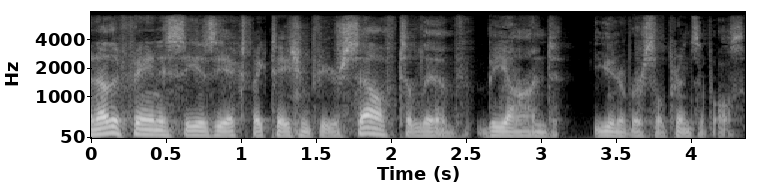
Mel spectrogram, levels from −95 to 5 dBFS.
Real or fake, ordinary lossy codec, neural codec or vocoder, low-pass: real; AAC, 32 kbps; none; 7.2 kHz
